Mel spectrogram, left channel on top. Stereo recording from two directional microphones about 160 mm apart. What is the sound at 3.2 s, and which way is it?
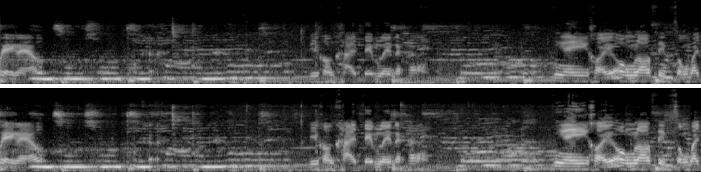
Speech, 30° right (ahead or behind).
